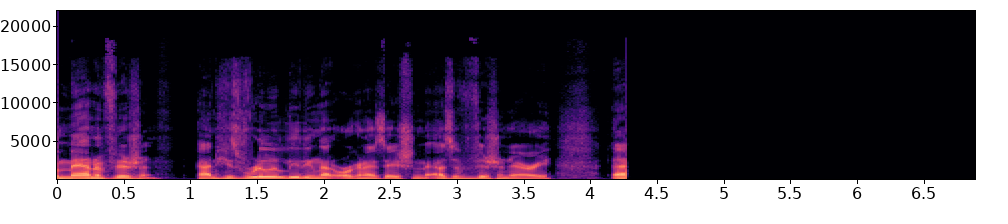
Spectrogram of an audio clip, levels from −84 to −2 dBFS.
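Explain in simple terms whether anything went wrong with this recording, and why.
Yes, something went wrong: there is an audio dropout to silence starting at about 4.26 s and lasting right to the end of the clip. The speech stops abruptly mid-flow and is replaced by silence, with not even faint background room sound. That points to the input being lost, likely from a disconnected device, a broken link or an accidental mute, while the recording carried on writing empty audio. Anything said after that point is gone.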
